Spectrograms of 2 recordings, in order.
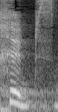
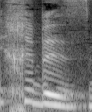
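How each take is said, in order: First: خبز as one syllable, "khibz". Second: خبز in two syllables, "khibiz"; added helping vowel. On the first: Teacher shows the bare word, one clipped-together syllable "khibz". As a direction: say خبز with b and z joined, no vowel between. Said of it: "it's a one syllable word". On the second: Teacher shows how native speakers ease it, two-syllable "khibiz". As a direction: slip a short vowel between b and z in خبز. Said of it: "because it's easier to pronounce". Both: Shown as a demonstration.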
